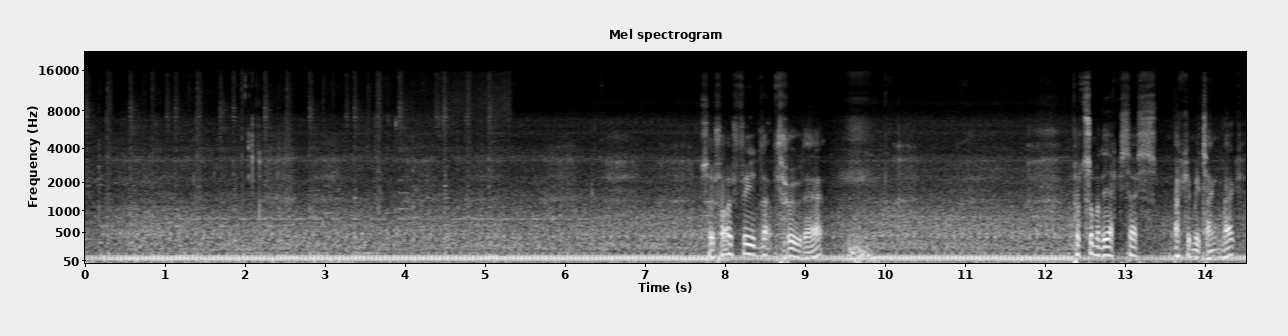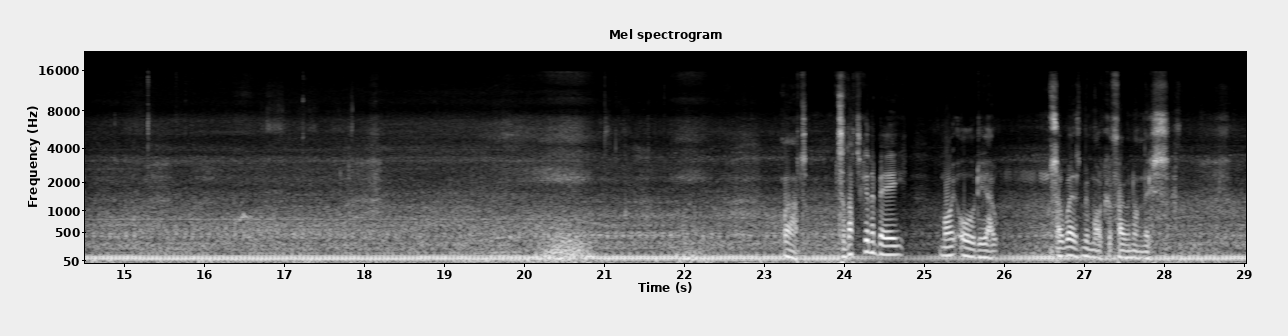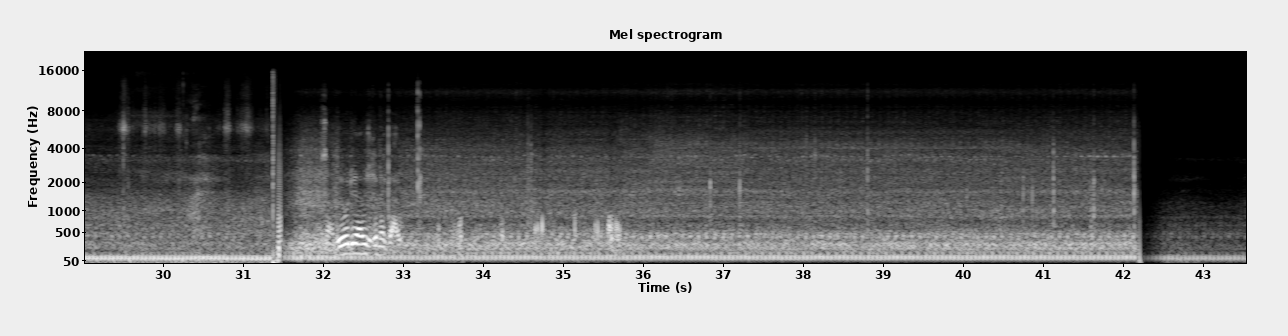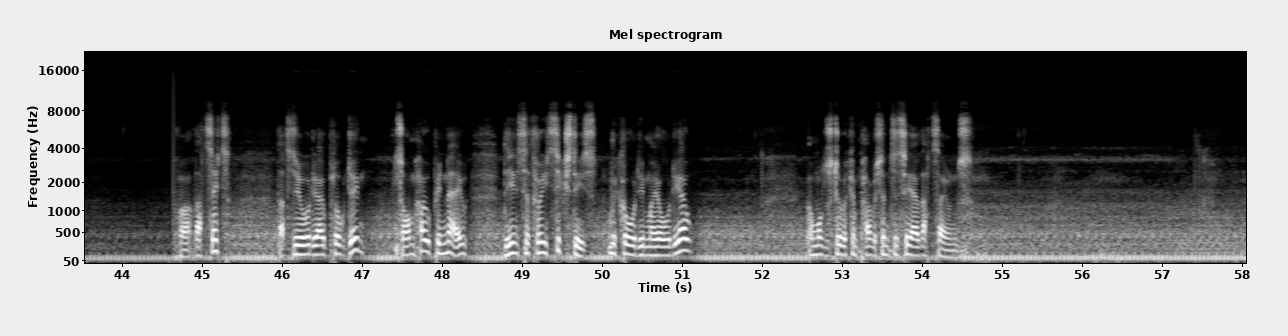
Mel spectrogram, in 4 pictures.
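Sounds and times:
motorcycle engine idling: 0:00.0 - 0:58.0.

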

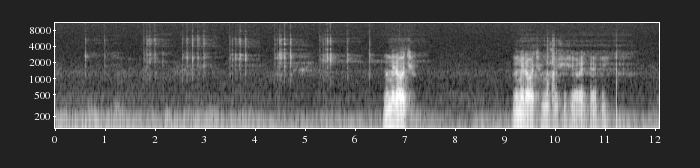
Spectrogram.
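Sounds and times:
steady low hum: 0:00.0 - 0:12.0
socket bit clicking in fingers: 0:01.8 - 0:06.4.

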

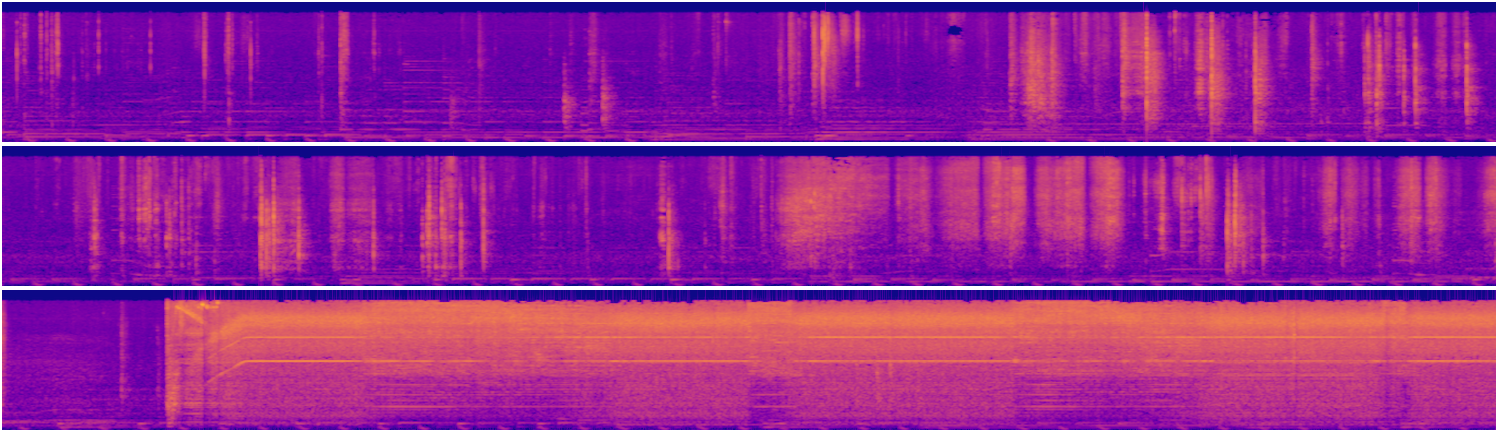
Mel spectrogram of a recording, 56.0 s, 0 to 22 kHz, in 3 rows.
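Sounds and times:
wooden pieces clacking and rubbing: 0:14.0 - 0:18.5, 0:19.6 - 0:25.9, 0:29.9 - 0:34.6
table saw motor whine: 0:39.4 - 0:56.0.

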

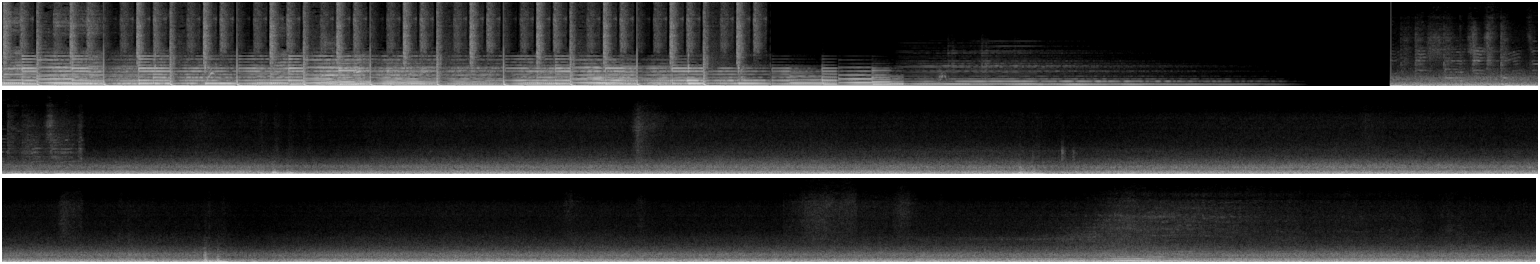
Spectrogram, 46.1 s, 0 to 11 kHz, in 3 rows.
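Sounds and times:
road and tyre rumble: 0:13.9 - 0:46.0.

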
